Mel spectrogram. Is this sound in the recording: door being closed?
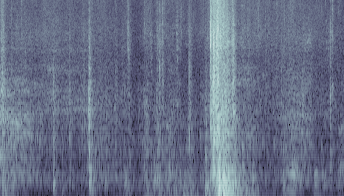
yes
